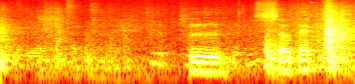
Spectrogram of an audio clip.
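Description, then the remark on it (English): A door or window at the back of a room is pushed open with a soft rattle and knock of hardware, followed by people talking. “So could, is it good if you open the door maybe? Yeah? Open the windows in the back.”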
